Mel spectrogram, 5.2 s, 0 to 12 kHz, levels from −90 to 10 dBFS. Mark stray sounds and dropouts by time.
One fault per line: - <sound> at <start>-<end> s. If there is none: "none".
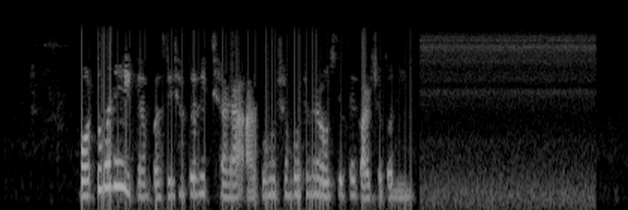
none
